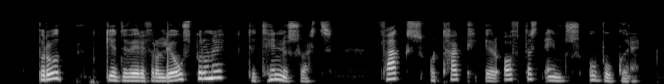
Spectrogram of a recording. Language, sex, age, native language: Icelandic, female, 40-49, Icelandic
